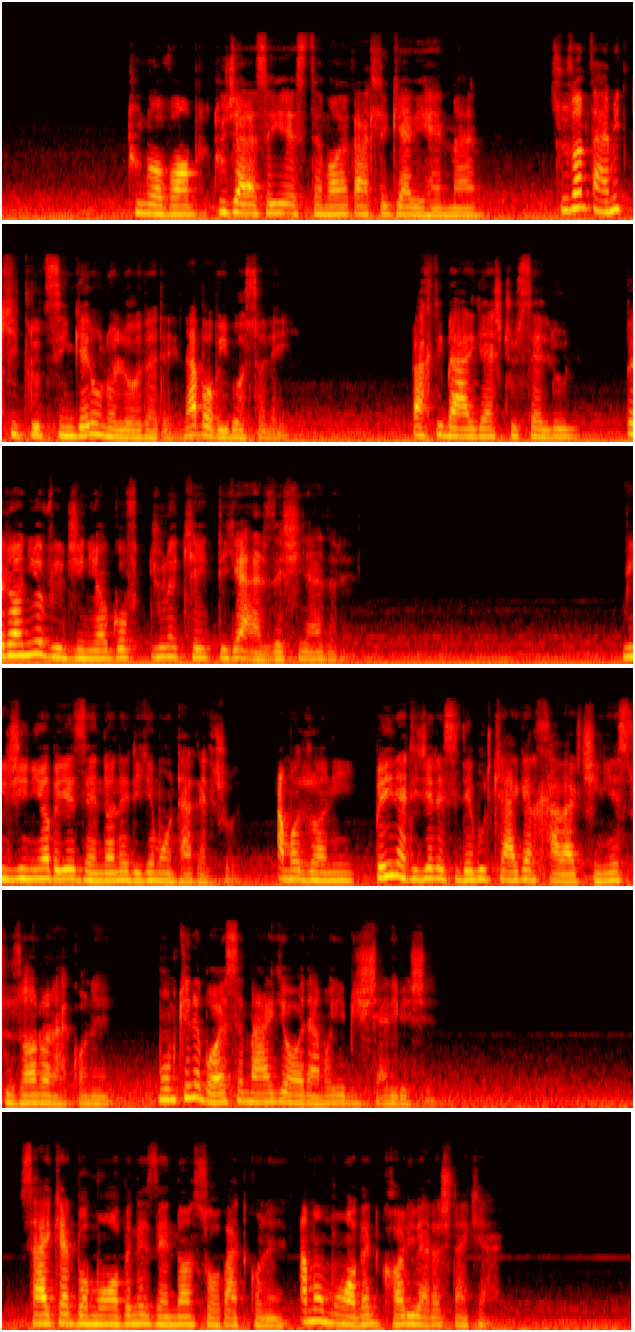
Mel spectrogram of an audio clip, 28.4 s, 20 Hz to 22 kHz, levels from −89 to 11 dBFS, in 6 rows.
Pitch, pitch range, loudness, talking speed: 145 Hz, 125-160 Hz, -27 LUFS, 145 wpm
